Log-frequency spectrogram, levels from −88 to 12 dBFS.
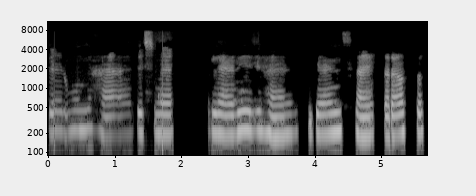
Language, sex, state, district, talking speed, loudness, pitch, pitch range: Hindi, female, Bihar, East Champaran, 95 wpm, -24 LUFS, 200 Hz, 190-210 Hz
